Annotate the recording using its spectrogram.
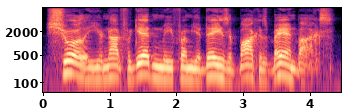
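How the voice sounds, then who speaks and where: A man's voice: medium pitch, measured pace, vocal fry, sharp tone. A man playing a menacing but comical gangster henchman in an audio drama, making mock-polite threats in streetwise, ungrammatical slang. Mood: threatening. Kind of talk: old-time radio gangster acting.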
